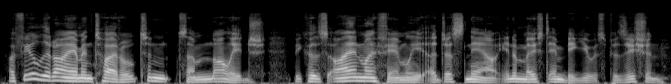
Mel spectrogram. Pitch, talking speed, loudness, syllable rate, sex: 125 Hz, 195 wpm, -18 LUFS, 5.7 syllables/s, male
